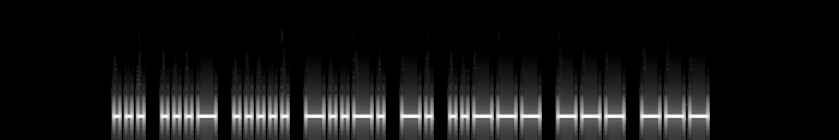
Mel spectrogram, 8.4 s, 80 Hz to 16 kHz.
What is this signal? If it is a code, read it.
Morse code, heard as a keyed tone, about 20 wpm, 700 Hz. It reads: SV5/N2OO
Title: Difficult Call Signs 20wpm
